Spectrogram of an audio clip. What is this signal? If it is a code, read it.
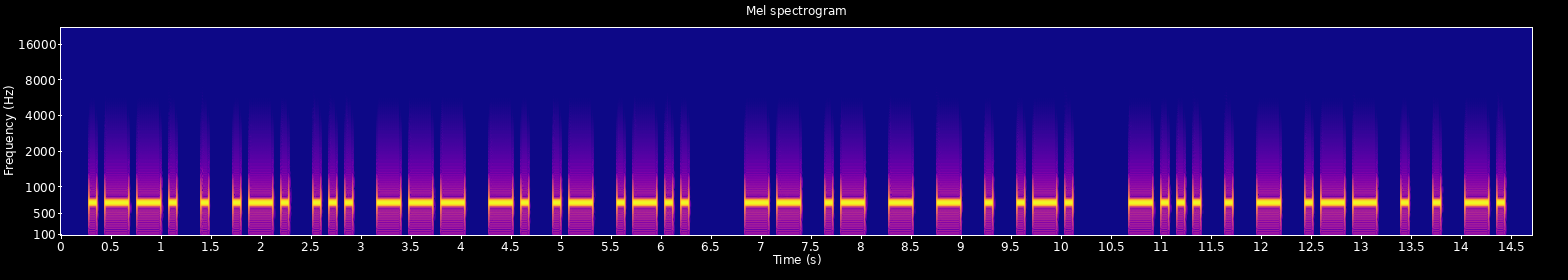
Morse code, heard as a keyed tone, about 15 wpm, 700 Hz. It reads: PERSONAL MATTER BETWEEN
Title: Sentences from Top 1000 Words - Review Part 4 - 15wpm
